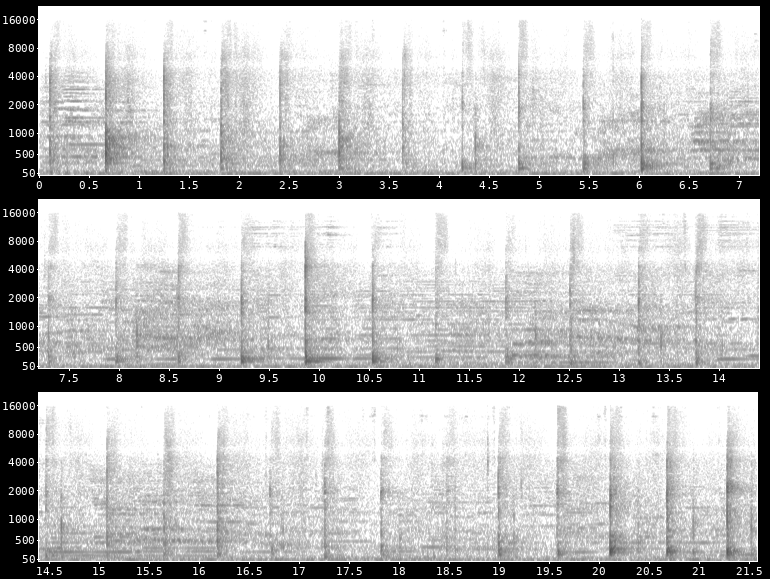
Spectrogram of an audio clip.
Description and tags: Walking around ESMUC
walk, ESMUC, step, feet, walking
